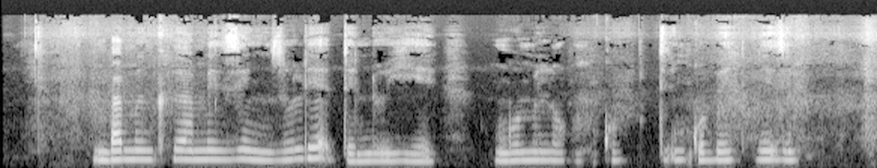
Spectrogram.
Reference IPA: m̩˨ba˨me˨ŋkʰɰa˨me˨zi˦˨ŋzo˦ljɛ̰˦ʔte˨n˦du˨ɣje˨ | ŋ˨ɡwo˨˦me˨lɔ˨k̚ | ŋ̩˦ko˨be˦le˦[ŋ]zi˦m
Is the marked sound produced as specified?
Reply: no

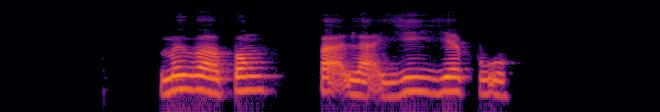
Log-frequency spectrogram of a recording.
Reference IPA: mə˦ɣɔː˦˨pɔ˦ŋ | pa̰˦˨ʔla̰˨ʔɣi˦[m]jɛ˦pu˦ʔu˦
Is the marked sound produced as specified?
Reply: no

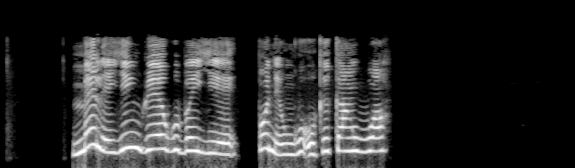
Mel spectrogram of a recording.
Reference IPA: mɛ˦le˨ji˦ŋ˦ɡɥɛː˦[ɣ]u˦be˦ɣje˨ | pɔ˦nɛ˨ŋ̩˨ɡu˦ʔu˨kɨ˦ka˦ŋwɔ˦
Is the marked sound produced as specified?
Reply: yes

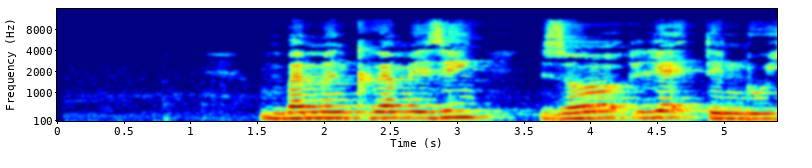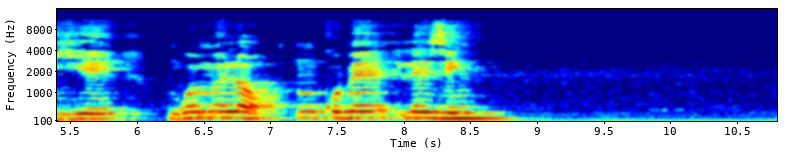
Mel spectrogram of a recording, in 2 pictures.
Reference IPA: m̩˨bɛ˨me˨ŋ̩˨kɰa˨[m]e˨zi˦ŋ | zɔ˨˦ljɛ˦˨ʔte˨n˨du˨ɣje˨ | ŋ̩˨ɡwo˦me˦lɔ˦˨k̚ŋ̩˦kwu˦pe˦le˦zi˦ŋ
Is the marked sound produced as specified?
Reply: yes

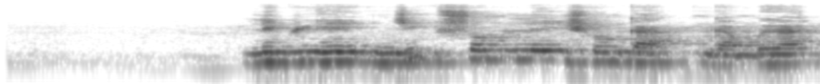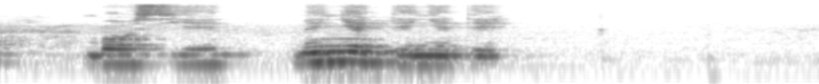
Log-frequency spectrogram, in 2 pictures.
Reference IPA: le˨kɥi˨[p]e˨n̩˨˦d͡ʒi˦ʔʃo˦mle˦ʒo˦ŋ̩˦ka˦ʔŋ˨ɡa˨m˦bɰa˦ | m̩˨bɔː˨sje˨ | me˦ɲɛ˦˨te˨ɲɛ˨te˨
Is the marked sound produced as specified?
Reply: no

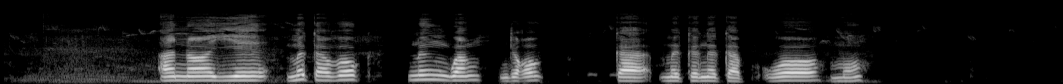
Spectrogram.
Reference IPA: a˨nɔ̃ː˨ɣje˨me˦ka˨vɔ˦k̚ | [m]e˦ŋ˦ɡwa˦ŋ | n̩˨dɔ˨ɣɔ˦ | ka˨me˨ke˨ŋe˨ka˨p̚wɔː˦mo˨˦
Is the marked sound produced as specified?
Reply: no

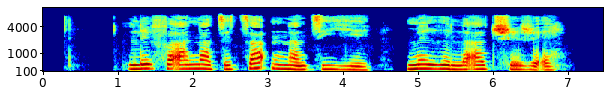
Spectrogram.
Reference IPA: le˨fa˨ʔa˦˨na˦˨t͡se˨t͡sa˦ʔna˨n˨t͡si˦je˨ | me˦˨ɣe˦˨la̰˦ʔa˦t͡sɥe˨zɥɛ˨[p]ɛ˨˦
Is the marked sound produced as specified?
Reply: no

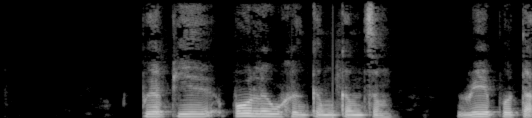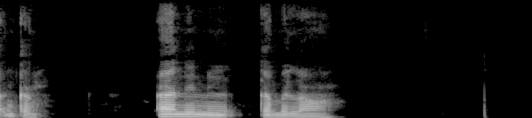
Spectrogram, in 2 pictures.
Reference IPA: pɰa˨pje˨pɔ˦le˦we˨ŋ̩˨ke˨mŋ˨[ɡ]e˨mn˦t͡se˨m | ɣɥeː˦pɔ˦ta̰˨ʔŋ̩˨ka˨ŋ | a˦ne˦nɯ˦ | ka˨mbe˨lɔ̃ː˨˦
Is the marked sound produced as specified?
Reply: no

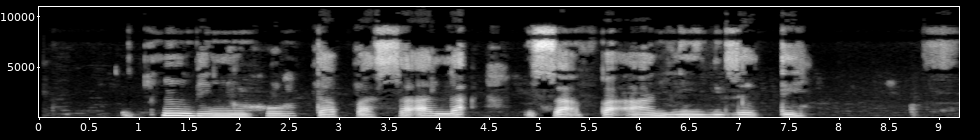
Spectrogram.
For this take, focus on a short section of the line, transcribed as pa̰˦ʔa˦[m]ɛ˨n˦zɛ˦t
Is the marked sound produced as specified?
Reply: no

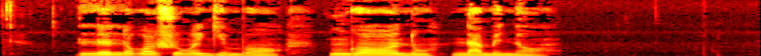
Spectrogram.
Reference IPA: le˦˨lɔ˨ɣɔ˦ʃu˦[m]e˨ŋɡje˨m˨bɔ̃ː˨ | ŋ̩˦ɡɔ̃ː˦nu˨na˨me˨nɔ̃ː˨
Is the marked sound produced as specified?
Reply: no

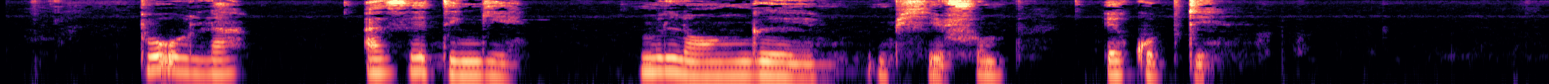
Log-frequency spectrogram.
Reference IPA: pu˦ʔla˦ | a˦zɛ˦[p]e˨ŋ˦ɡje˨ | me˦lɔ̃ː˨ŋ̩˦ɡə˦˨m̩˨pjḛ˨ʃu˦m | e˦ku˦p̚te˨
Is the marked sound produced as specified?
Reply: no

